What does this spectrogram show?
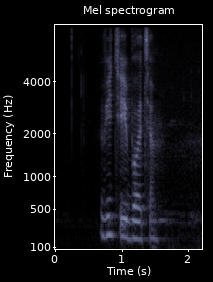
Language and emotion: Russian, neutral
